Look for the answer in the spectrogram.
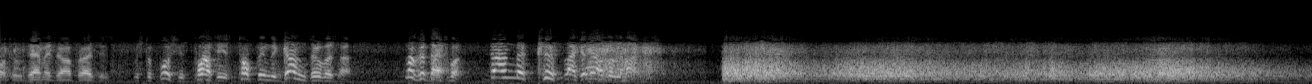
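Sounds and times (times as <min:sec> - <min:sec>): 
speech: 0:00.1 - 0:07.4
shore battery gunpowder magazine blowing up at Lanza: 0:07.2 - 0:13.1.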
